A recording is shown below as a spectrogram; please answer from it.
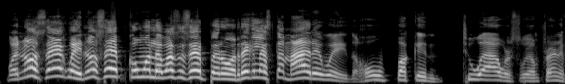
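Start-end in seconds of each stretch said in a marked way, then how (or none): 0.1-3.5 high, loud demanding order in Spanish; stern dad ordering. Retold or imitated. Dad telling son to fix the computer, loud stern order. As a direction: tell the kid to fix it or else.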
